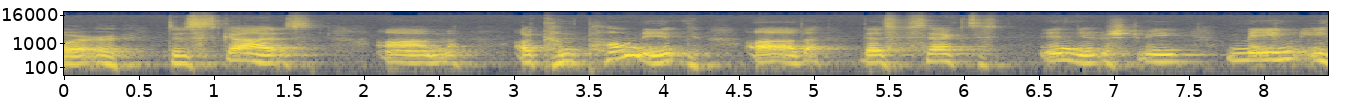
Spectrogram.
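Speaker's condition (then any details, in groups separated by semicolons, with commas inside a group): Essential tremor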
